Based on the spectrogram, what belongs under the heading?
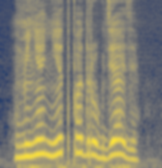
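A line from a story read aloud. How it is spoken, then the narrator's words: Barely audible. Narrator (Russian): чуть слышно произнесла я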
